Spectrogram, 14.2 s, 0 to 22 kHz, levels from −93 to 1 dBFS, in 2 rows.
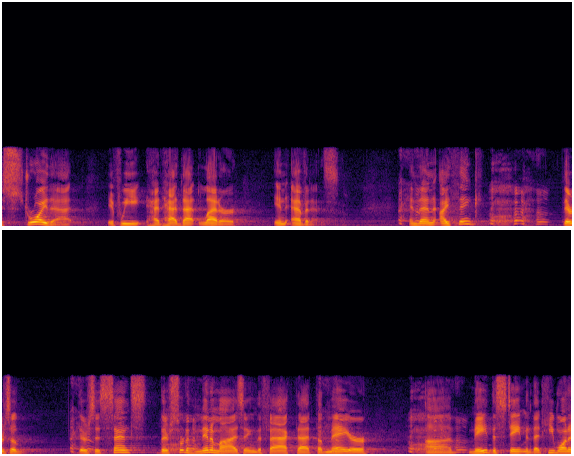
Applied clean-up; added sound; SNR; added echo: none; Cough; 16 dB; none.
